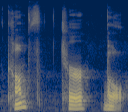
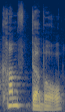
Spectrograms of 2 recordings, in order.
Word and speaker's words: comfortable: Not uh but the R is after the T, not before the T. I know it's not written that way, but that's how we pronounce it. It's one of the pronunciations. You can say comfortable. Comfortable. Or you can say comfortable, but not comfortable. Again, comf. Use the sound like in burger. Comfortable. The stress is on the first syllable.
